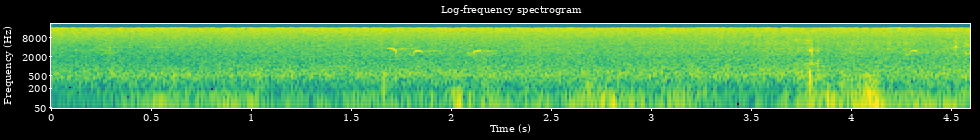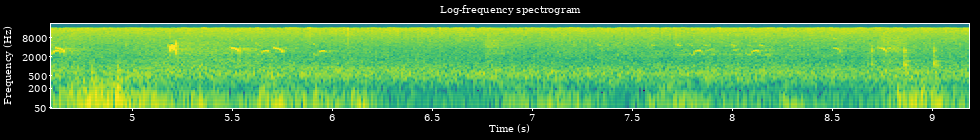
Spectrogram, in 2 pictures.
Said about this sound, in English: Type 3 crossbill here.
